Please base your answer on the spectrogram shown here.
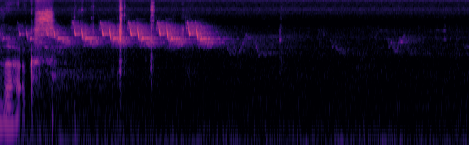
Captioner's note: birds chirping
